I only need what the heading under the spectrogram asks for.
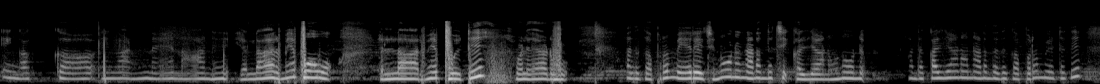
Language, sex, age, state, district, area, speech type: Tamil, female, 45-60, Tamil Nadu, Perambalur, rural, spontaneous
